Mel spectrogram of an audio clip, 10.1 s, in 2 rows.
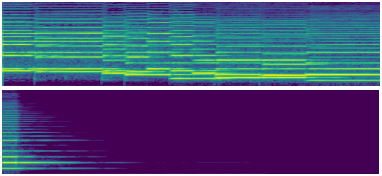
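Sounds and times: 
alto saxophone duet: 0.0s - 6.0s.

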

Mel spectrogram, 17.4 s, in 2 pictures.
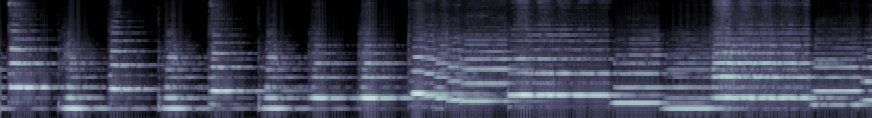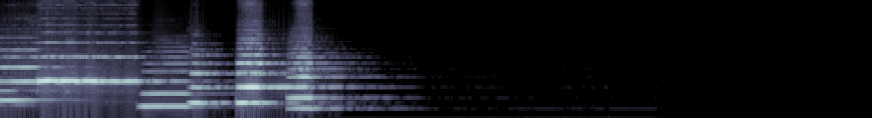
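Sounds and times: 
flute duet: 0.0s - 12.3s.

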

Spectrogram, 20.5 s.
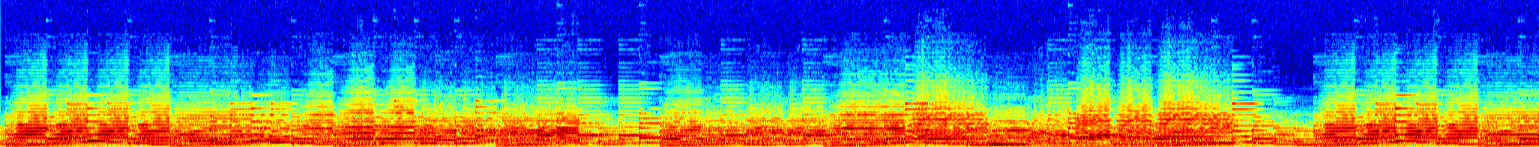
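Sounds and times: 
trombone: 0.1s - 7.9s, 8.8s - 16.8s, 17.5s - 20.5s.

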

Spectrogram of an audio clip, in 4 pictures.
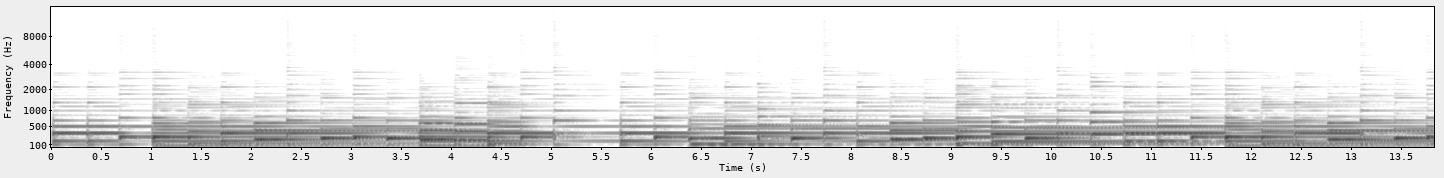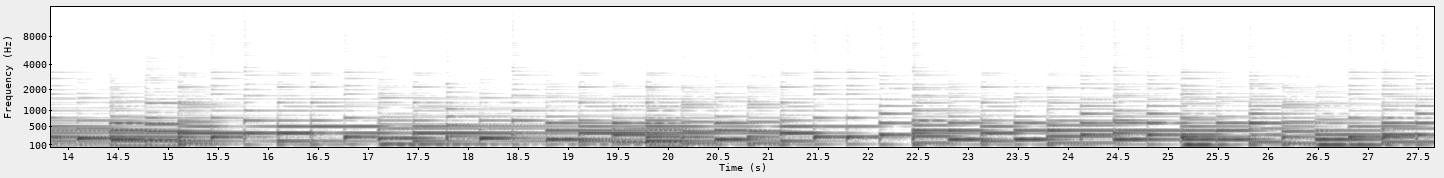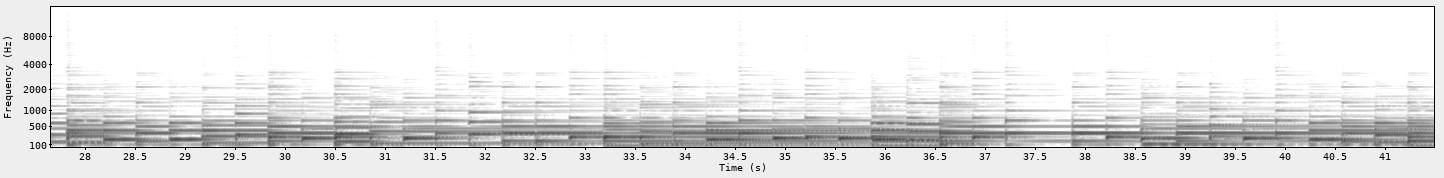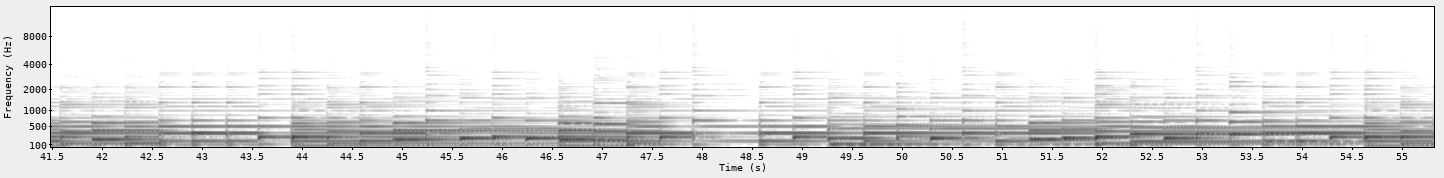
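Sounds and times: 
guitar: 0.0s - 55.3s.

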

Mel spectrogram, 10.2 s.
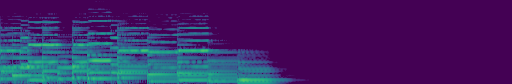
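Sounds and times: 
oboe playing a minuet: 0.0s - 4.4s.

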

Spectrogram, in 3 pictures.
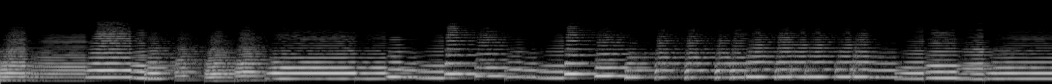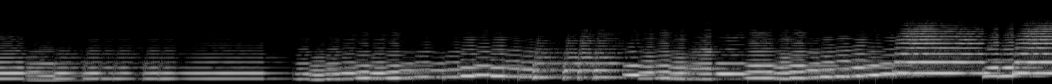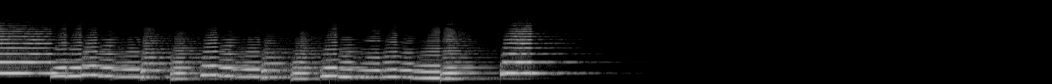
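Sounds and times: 
French horn duet: 0.0s - 26.8s.

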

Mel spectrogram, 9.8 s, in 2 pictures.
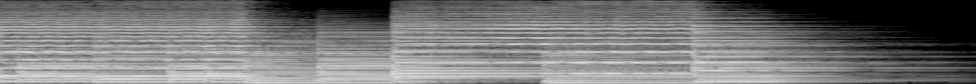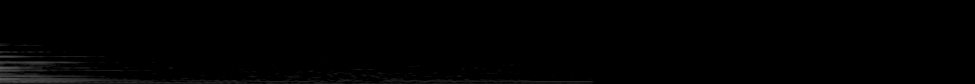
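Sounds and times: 
viola: 0.0s - 4.2s.

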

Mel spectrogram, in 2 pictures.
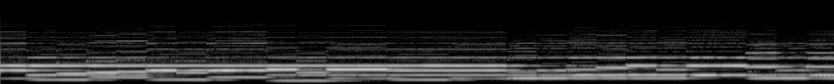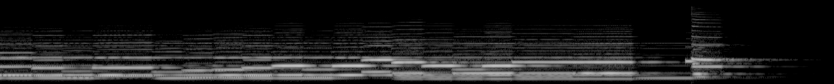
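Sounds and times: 
recorder ensemble playing: 0.0s - 16.0s.

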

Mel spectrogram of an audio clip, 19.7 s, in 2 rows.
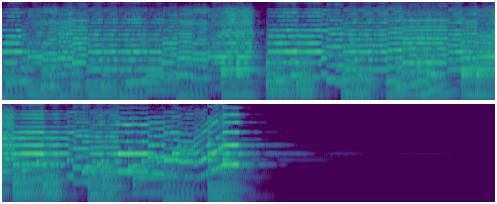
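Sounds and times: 
oboe melody: 0.0s - 15.2s.

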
